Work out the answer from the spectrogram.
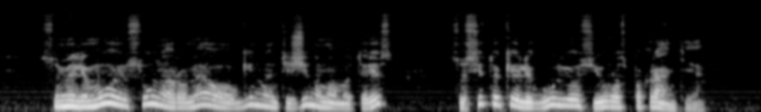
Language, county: Lithuanian, Kaunas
